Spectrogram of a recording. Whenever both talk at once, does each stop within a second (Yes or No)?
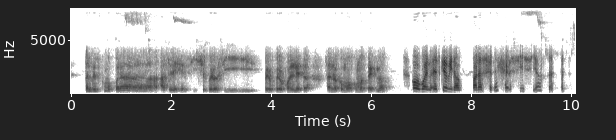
Yes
